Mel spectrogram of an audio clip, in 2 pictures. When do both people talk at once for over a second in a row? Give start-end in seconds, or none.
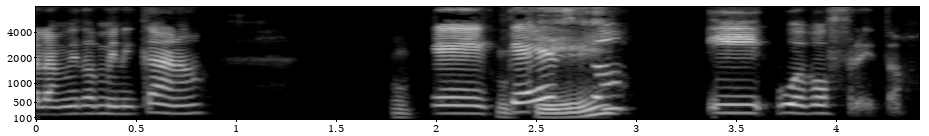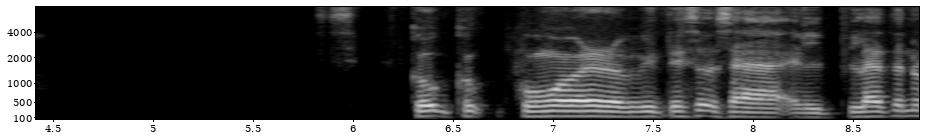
none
